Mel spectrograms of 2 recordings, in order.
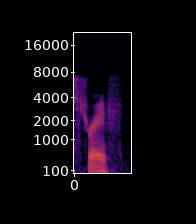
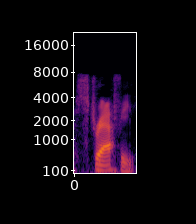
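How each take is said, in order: First: It is said in a non-British pronunciation. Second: It is said in a British pronunciation.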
